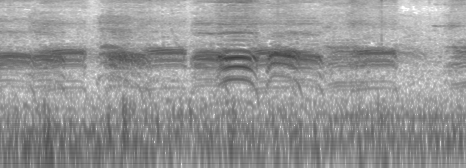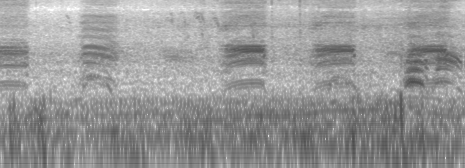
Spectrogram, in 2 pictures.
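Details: A large flock of crows rushing at food during feeding time, calling very loudly: harsh, nasal caws overlap almost continuously in bursts, with a steady low rumble of background noise throughout.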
